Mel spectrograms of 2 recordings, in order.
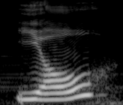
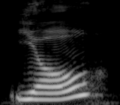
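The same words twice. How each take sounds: First: The pitch dips low and then rises. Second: The pitch rises steadily from mid to high. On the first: To have. "the third tone" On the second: Oil. "contrast the second tone with the third tone"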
